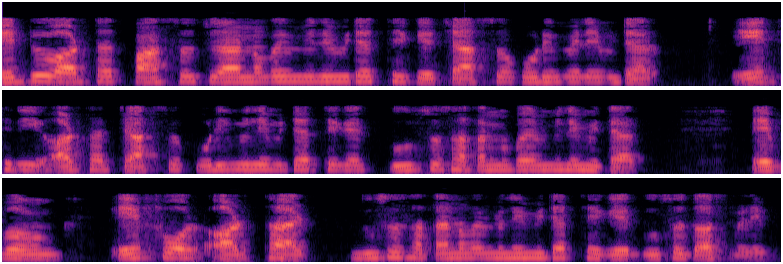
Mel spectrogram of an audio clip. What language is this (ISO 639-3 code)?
ben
